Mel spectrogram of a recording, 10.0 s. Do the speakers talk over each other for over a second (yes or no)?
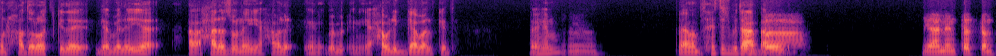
no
